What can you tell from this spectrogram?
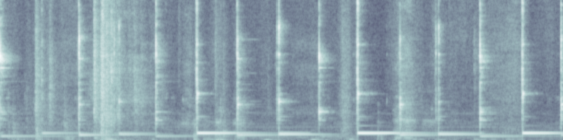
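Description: A doorbell chime plays a bright, repeating ding-dong melody, with steady bell tones stepping up and down about twice a second for several seconds, loud with no talking.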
